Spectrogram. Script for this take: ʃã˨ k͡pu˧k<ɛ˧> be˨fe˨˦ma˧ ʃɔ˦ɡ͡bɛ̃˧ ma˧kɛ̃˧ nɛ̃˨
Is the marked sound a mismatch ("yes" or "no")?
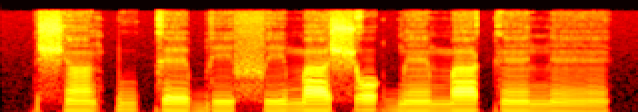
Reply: yes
